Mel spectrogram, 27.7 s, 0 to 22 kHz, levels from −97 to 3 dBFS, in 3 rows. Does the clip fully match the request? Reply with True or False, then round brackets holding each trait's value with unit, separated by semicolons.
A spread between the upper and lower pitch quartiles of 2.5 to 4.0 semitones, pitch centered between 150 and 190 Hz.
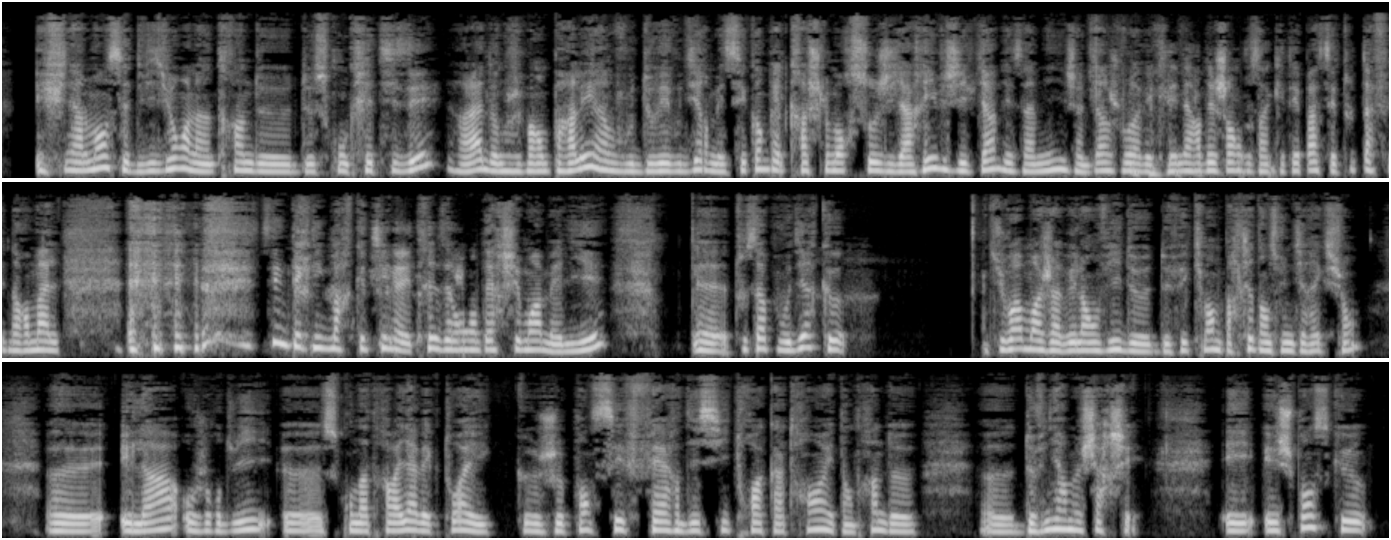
True (3.0 semitones; 185 Hz)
